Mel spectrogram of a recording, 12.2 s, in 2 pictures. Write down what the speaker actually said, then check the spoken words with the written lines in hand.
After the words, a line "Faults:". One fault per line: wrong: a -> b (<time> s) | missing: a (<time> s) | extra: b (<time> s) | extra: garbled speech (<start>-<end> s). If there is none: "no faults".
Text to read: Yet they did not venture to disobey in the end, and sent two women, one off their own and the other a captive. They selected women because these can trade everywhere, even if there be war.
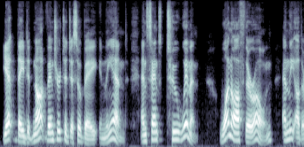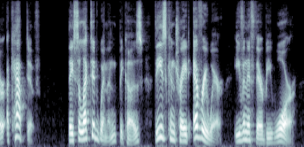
Yet they did not venture to disobey in the end, and sent two women, one off their own and the other a captive. They selected women because these can trade everywhere, even if there be war.
Faults:
no faults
